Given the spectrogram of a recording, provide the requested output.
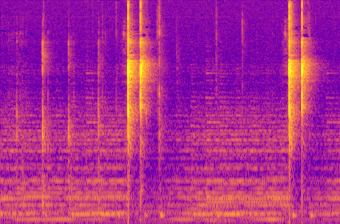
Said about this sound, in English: Now we got a clicking noise of a lamp turning on.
